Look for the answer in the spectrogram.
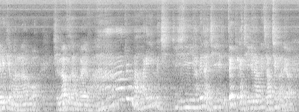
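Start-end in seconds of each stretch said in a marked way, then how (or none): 1.9-4.6 slow, high, dragged-out word; a lightly mocking slow drawl; drawn-out mocking. Shown as a demonstration. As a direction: drag the word out higher, mockingly. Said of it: "말도 지지리하게 합니다".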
